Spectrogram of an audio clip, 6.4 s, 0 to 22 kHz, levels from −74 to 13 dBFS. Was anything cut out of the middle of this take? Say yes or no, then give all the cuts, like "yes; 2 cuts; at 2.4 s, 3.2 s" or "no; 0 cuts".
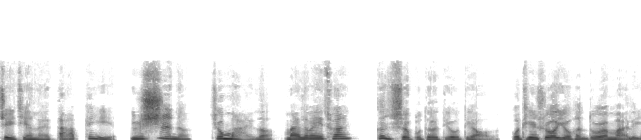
yes; 3 cuts; at 1.2 s, 2.0 s, 5.0 s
